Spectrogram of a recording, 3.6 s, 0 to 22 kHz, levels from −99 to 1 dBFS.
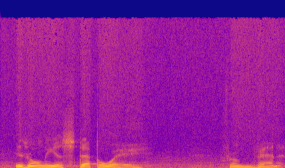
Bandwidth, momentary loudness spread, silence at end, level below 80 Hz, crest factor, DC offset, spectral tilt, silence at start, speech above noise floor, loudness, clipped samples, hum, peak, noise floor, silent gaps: over 20 kHz; 24 LU; 0 s; -56 dBFS; 16 dB; under 0.1%; -7.5 dB/octave; 0 s; 23 dB; -23 LUFS; under 0.1%; none; -8 dBFS; -46 dBFS; none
